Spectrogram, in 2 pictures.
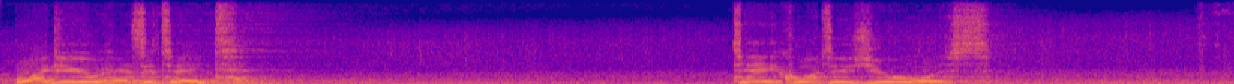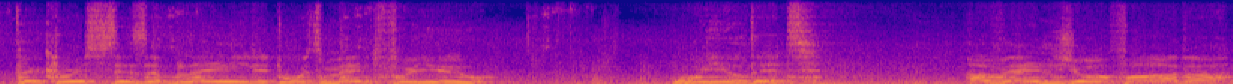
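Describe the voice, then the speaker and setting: An actor voicing a menacing, bitter villain in a video game, goading and declaiming in a theatrical, commanding manner. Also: male voice, high-pitched, takes it slowly, pauses often. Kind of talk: dramatic video game voice acting. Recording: slightly distant voice under loud music.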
